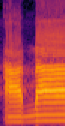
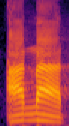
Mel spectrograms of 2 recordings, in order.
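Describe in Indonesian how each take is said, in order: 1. Vokal akhir dibaca panjang. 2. Vokal akhir dibaca pendek. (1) "Mestinya bacaannya ana ya" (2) "dibaca pendek"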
